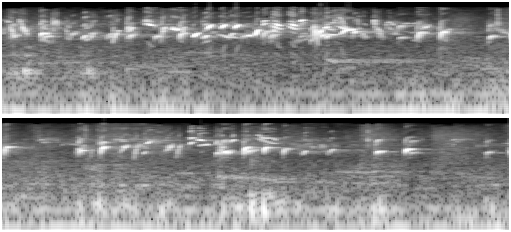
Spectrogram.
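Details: Bitbita babbling song from a kept European goldfinch, a dense run of bright, tinkling chirps and trills for about two seconds, then looser scattered twitters.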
